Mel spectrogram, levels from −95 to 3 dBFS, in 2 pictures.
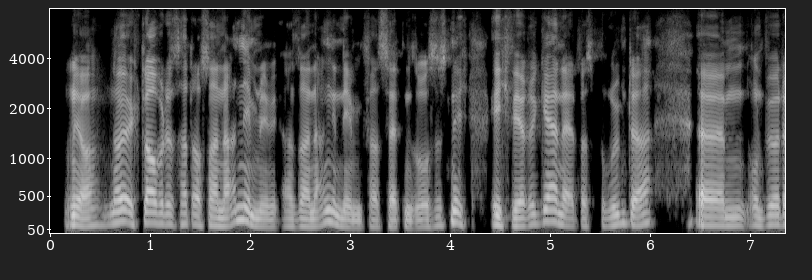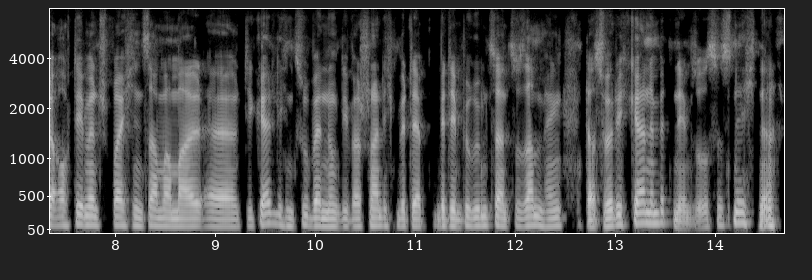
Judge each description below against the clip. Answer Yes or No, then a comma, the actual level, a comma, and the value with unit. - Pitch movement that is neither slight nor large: Yes, average, 3.4 semitones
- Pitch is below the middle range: Yes, low, 110 Hz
